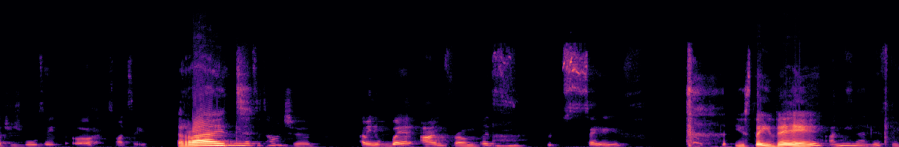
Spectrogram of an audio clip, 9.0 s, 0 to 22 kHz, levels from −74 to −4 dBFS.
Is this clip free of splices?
yes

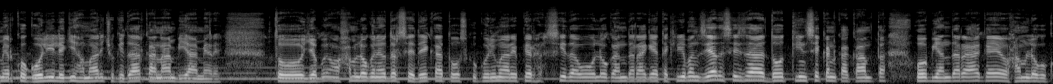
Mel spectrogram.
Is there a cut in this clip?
no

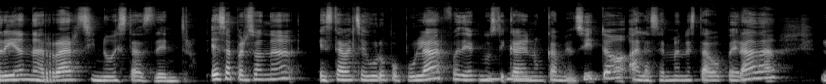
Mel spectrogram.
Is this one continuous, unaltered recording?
no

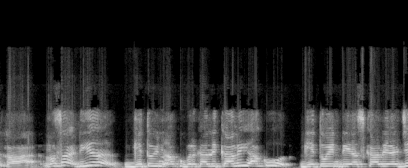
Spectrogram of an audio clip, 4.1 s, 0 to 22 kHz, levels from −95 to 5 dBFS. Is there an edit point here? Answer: no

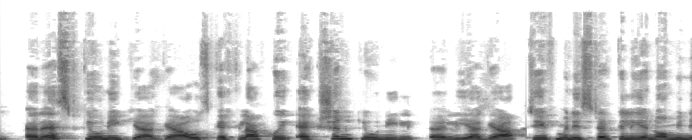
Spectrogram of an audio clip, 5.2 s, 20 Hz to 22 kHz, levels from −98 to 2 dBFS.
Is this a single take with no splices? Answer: no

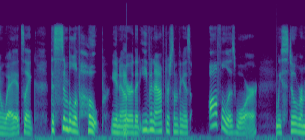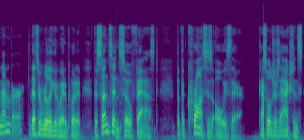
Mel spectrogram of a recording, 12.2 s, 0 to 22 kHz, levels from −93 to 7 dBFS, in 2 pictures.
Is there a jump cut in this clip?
yes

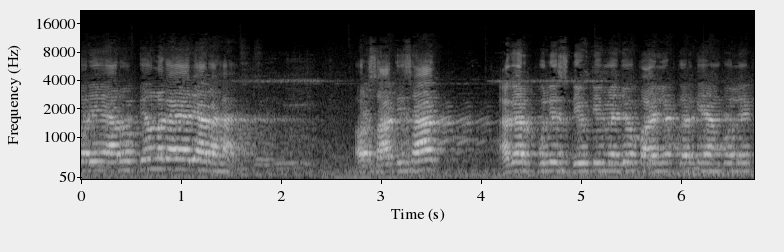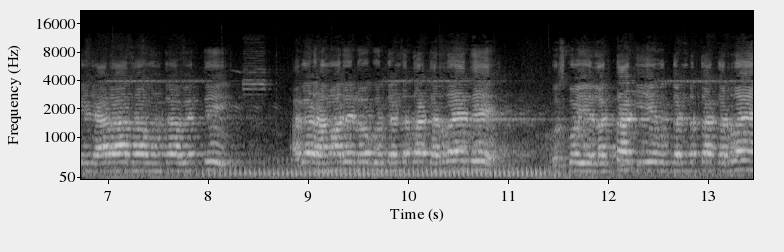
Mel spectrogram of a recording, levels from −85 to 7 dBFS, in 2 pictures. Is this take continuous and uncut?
yes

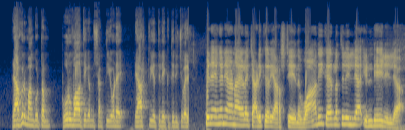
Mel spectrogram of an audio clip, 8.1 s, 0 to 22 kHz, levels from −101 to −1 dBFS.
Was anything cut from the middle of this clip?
yes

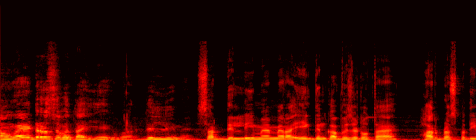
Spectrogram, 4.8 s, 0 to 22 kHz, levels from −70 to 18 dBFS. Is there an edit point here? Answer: no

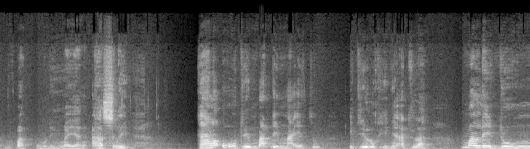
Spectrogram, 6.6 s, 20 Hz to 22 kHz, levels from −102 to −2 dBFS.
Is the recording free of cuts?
no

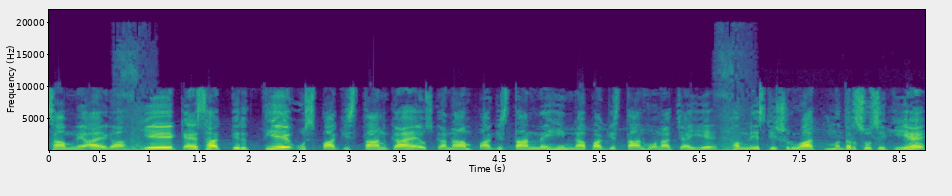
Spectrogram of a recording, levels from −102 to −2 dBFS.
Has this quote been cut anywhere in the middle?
yes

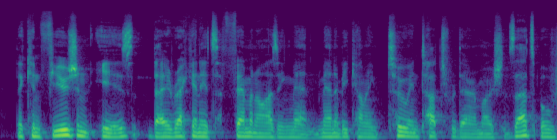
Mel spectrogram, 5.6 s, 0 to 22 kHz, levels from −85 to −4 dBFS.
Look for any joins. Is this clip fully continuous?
yes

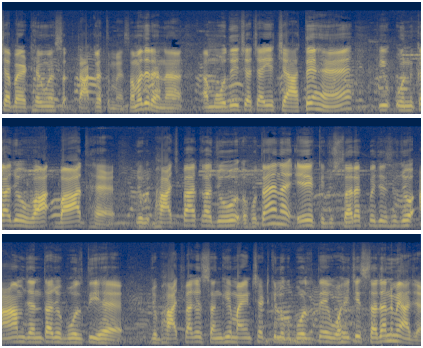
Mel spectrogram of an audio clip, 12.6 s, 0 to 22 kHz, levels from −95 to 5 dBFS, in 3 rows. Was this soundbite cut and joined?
no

